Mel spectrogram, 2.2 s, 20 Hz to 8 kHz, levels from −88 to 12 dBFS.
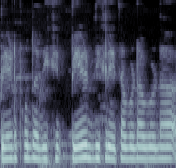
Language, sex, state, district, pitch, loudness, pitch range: Marwari, female, Rajasthan, Nagaur, 205 Hz, -14 LUFS, 200-210 Hz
